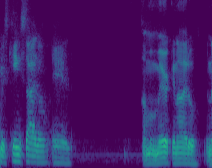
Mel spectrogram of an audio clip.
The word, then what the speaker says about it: Cydal: My name is King Cydal, and I'm American Idol, and that's my title. That's what I say. You know what I mean? King Cydal, like American Idol, and that's my title.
